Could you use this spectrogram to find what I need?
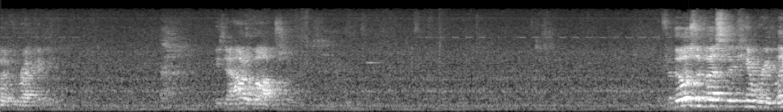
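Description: A man speaks calmly into a microphone in a large echoing room, with pauses.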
